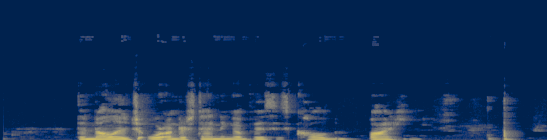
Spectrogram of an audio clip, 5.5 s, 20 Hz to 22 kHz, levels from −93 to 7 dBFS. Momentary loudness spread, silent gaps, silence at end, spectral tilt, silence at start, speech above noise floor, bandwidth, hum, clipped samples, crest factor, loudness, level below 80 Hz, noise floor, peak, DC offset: 16 LU; none; 0.35 s; -7 dB/octave; 0.8 s; 46 dB; 7.6 kHz; none; under 0.1%; 18 dB; -18 LUFS; -58 dBFS; -64 dBFS; -2 dBFS; under 0.1%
